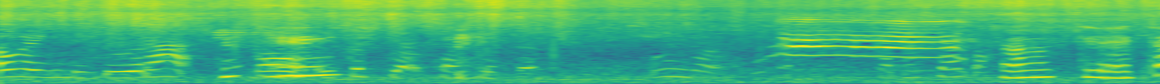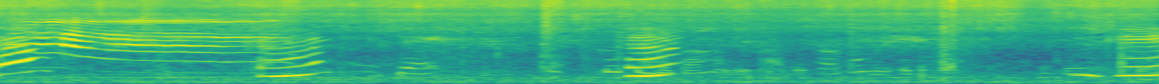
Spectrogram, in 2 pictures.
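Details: House cat meowing repeatedly during separation: short chirping mews alternate with long, wavering, high harmonic cries about every second or two, over a faint steady hum.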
